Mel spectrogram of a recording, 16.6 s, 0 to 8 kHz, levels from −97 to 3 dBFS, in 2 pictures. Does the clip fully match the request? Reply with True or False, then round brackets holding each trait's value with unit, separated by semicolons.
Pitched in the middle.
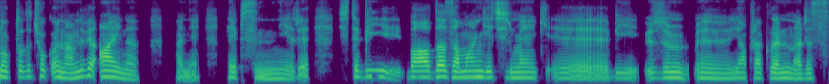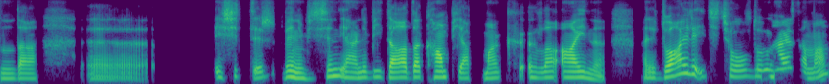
True (160 Hz)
